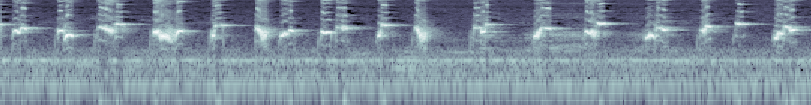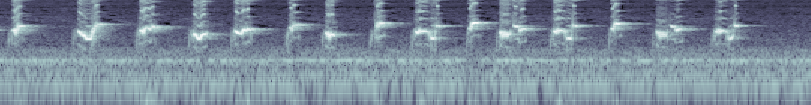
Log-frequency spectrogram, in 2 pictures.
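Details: Long rapid fighting roll of a Sooty-headed bulbul, sung to provoke another bird into answering: nearly eleven seconds of unbroken, brisk chirpy whistles rising and dipping in pitch, over a steady low hum.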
